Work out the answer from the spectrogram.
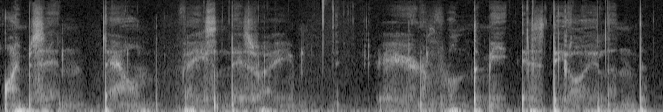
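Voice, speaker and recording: A young man with an Irish accent, whispering an animated story to his viewers and swearing casually as he goes. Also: moderate pace. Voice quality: whispering throughout. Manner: animated, swears casually, addresses listeners as lads. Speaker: vlogger telling a story.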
